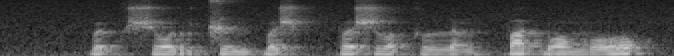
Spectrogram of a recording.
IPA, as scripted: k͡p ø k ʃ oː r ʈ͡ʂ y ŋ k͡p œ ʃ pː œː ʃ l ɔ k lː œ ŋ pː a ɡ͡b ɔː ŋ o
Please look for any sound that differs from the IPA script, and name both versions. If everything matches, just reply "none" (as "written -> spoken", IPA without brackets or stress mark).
œː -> œ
